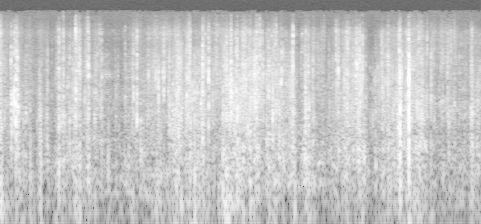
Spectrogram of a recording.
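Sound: rummaging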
